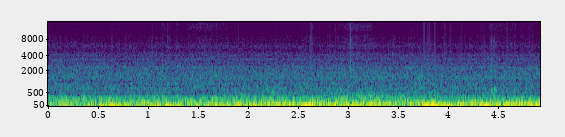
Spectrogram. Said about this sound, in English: Just gonna ride to the ball game. Probably not gonna say much. You can listen in. Listen in to the sounds of the air conditioning.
